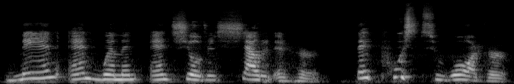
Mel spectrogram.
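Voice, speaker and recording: A woman with a slightly husky voice reading a children's picture book aloud in a measured, deliberate way. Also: on the high side, lively intonation, dark tone, rough recording. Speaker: read-aloud storyteller.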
